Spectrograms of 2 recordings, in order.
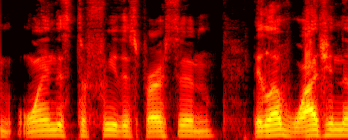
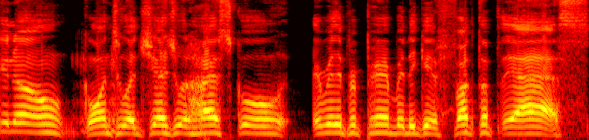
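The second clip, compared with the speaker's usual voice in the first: put-on raspy New York accent, pitched up; 5 semitones higher than usual. Imagining how a man would say this, in a raspy New York accent. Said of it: "I can hear him in his raspy voice".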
